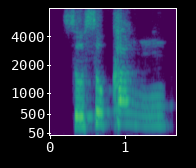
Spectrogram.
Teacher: Both the sus are partial here. Do not make it long.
